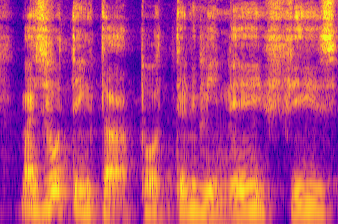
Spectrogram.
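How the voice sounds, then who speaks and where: Fairly slow pace with ordinary pitch variation. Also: man. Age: 60s. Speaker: coach and panelist. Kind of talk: panel discussion. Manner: halting, many repetitions.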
